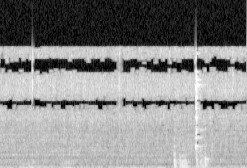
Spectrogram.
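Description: Julienned chayote strips tipped from a bowl into a nonstick wok of shrimp simmering in broth, over a steady sizzle. There is a short clatter near the end.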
